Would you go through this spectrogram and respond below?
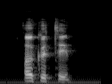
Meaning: to hiccup
- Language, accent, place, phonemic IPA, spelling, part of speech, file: French, France, Lyon, /ɔk.te/, hoqueter, verb, LL-Q150 (fra)-hoqueter.wav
